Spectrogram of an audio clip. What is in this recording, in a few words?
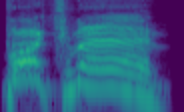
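Czech positive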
